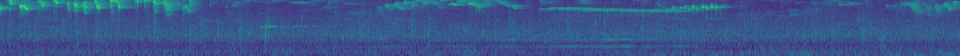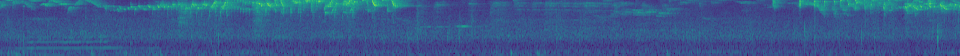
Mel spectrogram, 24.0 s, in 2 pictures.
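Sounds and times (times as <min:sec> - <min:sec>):
Three-striped Warbler singing in Ecuador: 0:00.0 - 0:23.9.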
